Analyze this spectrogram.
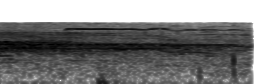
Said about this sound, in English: I'm just gonna give you a round of applause.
